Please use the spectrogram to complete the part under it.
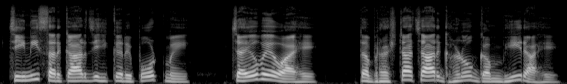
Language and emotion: Sindhi, neutral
